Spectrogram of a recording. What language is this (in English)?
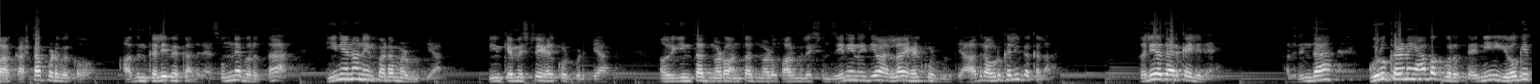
Kannada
